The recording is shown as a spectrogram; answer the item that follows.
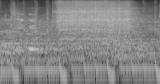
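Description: An FRC robot's motor-driven intake rollers run for about a second, drawing a foam ring note in, then stop automatically once the note reaches its set position in the robot.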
